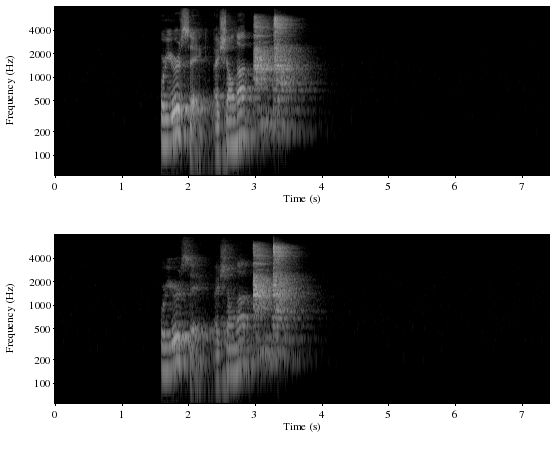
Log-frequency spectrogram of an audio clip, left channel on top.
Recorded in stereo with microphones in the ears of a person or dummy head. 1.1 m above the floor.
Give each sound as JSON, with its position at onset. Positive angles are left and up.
{"t": 1.6, "sound": "a man speaking", "side_deg": 50, "distance_m": 0.6}
{"t": 3.0, "sound": "a clap", "side_deg": -65, "distance_m": 3.0}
